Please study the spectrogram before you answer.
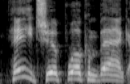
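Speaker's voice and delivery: high, loud happy welcome; excited greeting. Real, not acted. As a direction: greet him with a big lift. Greeting chat viewer.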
